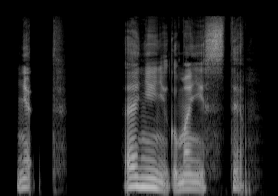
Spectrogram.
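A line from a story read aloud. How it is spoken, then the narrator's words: Grumbling. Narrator (Russian): ворчал Веня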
